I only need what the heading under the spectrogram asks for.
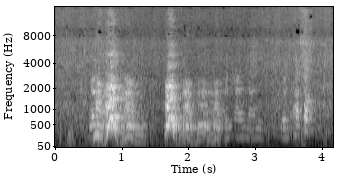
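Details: A Jindo dog named Jinmyeong, from a Jindo performance troupe, lets out two strong, drawn-out barks with wavering yelping tails, followed by softer, fainter yips toward the end.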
